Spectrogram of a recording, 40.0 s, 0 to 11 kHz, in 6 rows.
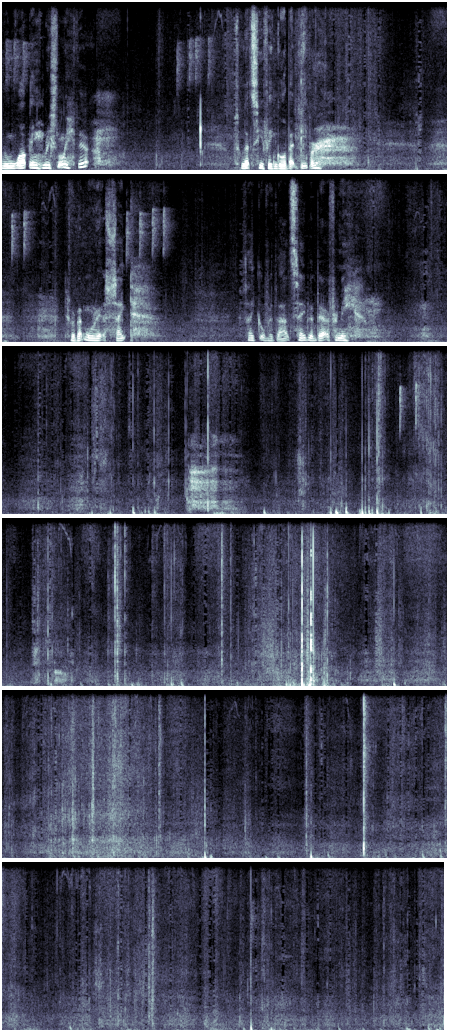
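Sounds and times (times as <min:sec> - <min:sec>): footsteps crunching leaves: 0:12.8 - 0:40.0
sharp crack: 0:24.1 - 0:25.0, 0:32.1 - 0:32.4.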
